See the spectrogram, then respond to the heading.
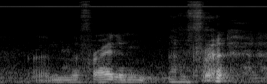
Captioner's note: chuckling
